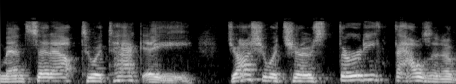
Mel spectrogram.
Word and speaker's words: Ai: is um chapter 8 the israelites will defeat ae i know it's easy to say that i like a.i but i believe the correct pronunciation is a e so i begin with verse 1.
